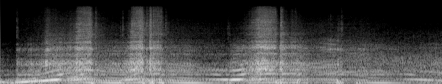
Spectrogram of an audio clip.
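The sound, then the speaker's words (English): A car engine revs loudly through twin tailpipes on an unfiltered exhaust, with a few sharp blips whose pitch climbs and drops back between bursts over a rumbling idle. “twin tailpipes. Let's see how they sound. Woo! No EPF filters here, bro. No filters here. Go on, rev it up, rev it up.”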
